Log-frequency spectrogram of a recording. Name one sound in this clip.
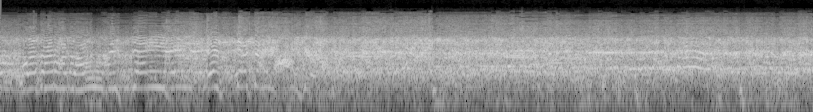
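An elderly man recites with strong emotion into a microphone, heard through loudspeakers.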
